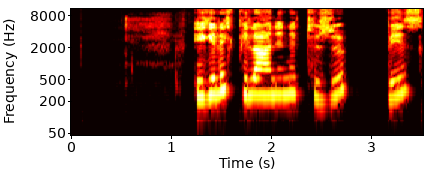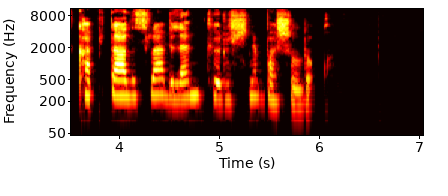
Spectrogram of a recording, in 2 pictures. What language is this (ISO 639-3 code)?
uig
